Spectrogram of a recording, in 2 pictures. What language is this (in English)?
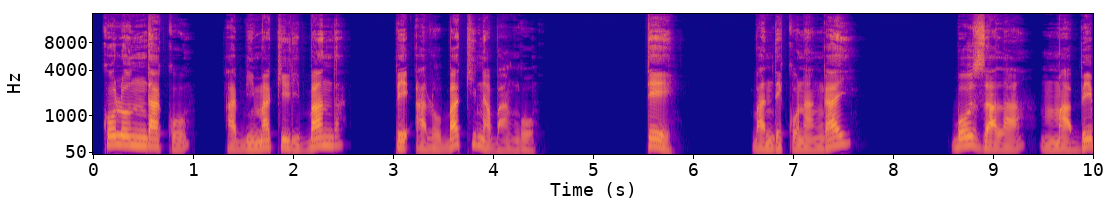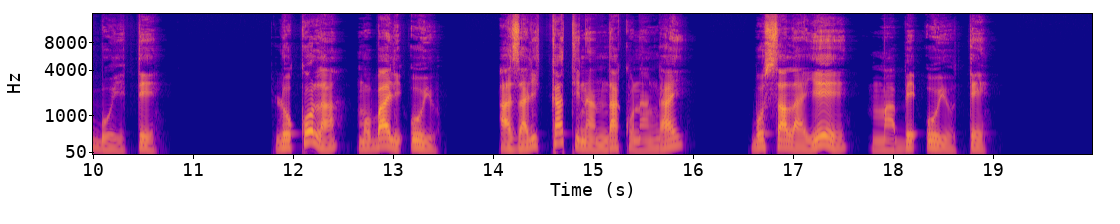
Lingala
